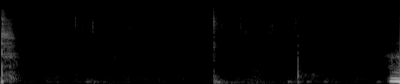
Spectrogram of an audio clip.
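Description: A handful of scattered computer keyboard keystrokes, four or so short clicks spread across the few seconds, the one about two seconds in the loudest, with near silence between them.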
